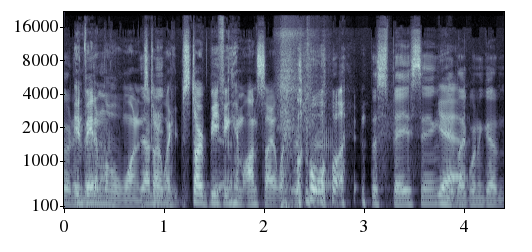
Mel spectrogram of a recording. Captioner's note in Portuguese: risos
